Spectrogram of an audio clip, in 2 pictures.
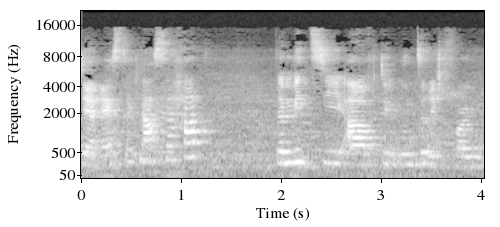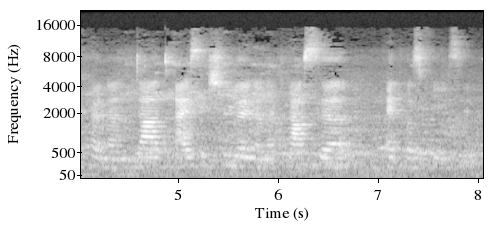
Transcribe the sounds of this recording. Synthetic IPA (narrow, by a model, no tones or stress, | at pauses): d̥eːɐʁɛst̚d̥eɐkʰl̥asəhat | d̥amɪtz̥iːʔaʊxd̥eːnʔʊntɐʁɪçtfɔlɡŋ̩kʰœnənd̥aːdʁaɪsɪçʃyːlɐɪnaɪnɐkl̥asə | ʔɛtv̥asfiːlz̥ɪ̰nt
